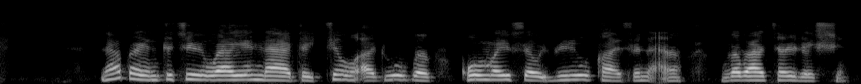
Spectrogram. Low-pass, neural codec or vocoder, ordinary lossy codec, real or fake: 7.2 kHz; codec, 16 kHz, 1 kbps, FreqCodec, larger model; AAC, 48 kbps; fake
